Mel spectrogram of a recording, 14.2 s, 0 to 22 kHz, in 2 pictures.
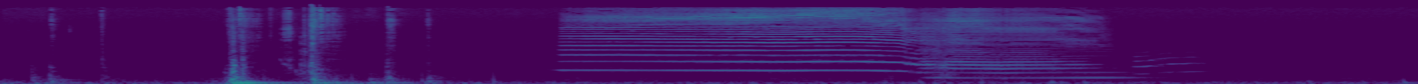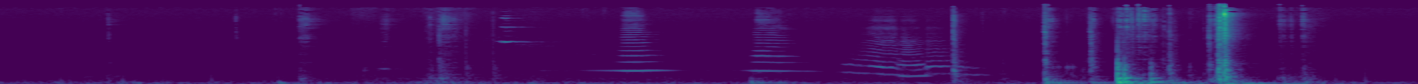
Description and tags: Squeaky Door - 111
Here is another sound of a door creaking and squeaking by opening and closing.
Close, Creaking, Slam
